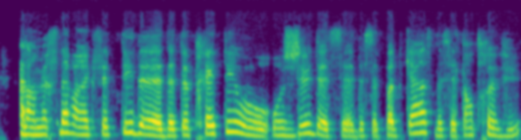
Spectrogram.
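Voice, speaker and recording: Against a quiet background, a woman with a Quebec accent speaks at a moderate pace with hardly any pauses, her dark, mellow tone at medium pitch with ordinary variation, the sound dry and close with no echo. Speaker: religious organization director, interviewer. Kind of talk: interview. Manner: hesitant.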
